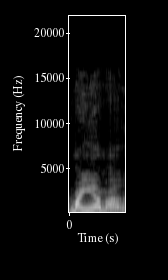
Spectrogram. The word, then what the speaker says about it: Miami: It's pronounced Miami, apparently. Miami, Oklahoma.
